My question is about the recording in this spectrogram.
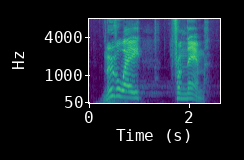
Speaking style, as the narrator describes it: shout out and say

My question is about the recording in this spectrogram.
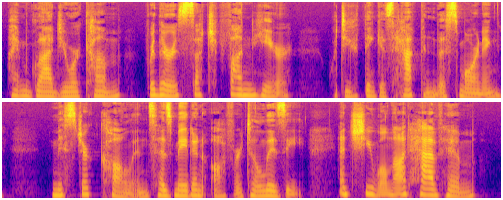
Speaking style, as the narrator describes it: Lydia, who, flying to her, cried in half a whisper

